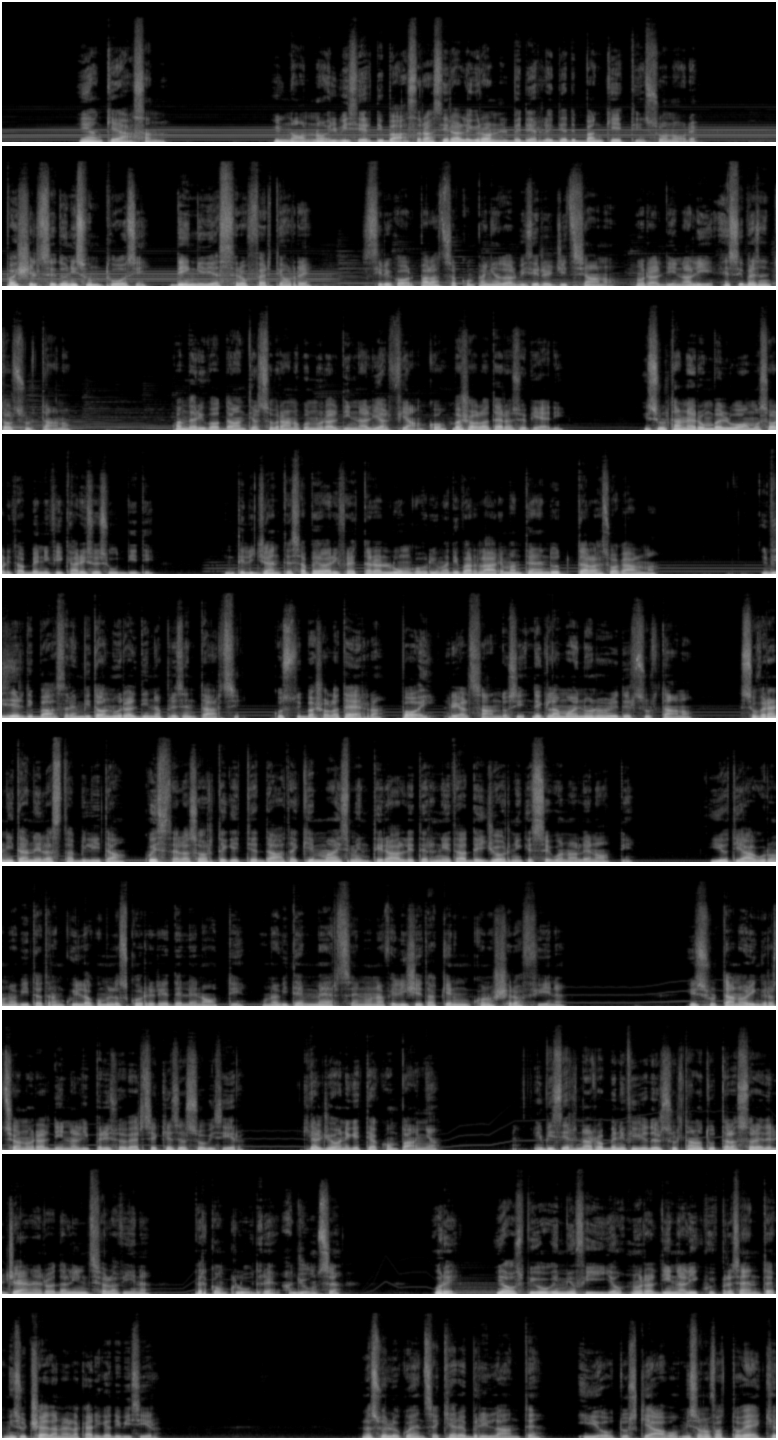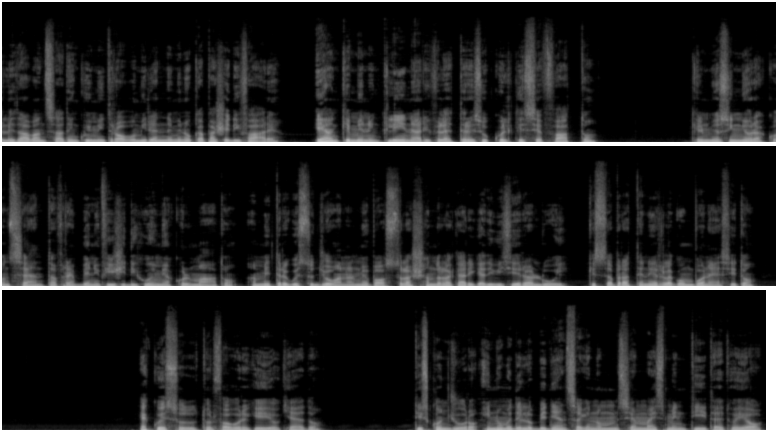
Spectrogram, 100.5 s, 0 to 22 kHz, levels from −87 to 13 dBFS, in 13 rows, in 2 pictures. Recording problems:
background music; faint; throughout; 30 dB below the speech

